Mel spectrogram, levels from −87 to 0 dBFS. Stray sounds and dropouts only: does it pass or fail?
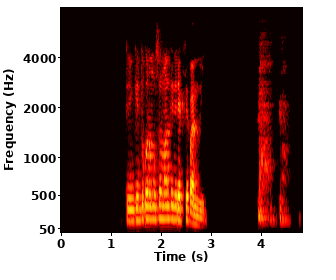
fail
